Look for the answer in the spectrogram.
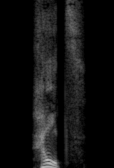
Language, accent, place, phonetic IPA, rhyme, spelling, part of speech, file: German, Germany, Berlin, [haɪ̯t͡s], -aɪ̯t͡s, heiz, verb, De-heiz.ogg
- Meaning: 1. singular imperative of heizen 2. first-person singular present of heizen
